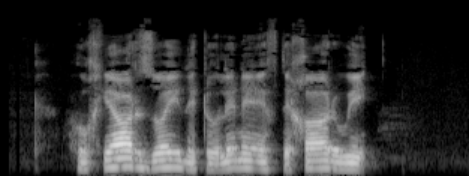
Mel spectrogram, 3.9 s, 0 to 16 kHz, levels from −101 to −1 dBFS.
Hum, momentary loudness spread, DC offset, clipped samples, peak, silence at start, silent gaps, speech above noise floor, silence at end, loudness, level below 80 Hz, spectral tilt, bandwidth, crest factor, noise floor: none; 14 LU; under 0.1%; under 0.1%; -8 dBFS; 0.65 s; none; 54 dB; 0.85 s; -26 LUFS; -64 dBFS; -6.5 dB/octave; 9 kHz; 20 dB; -79 dBFS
